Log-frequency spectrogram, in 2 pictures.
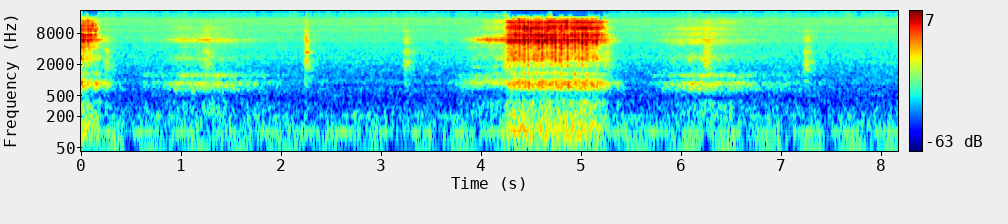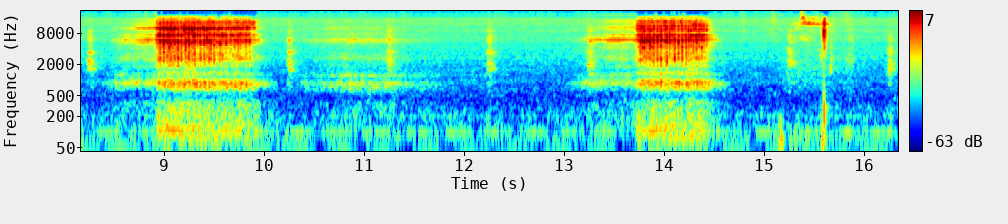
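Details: Overtired person snoring: loud, rasping snores about every five seconds, roughly 13 a minute, with quieter breathing between: ordinary snoring.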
